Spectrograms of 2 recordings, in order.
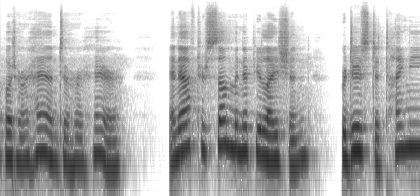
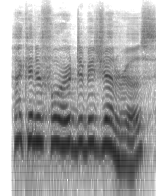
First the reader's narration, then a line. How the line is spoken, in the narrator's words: she said with a little laugh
